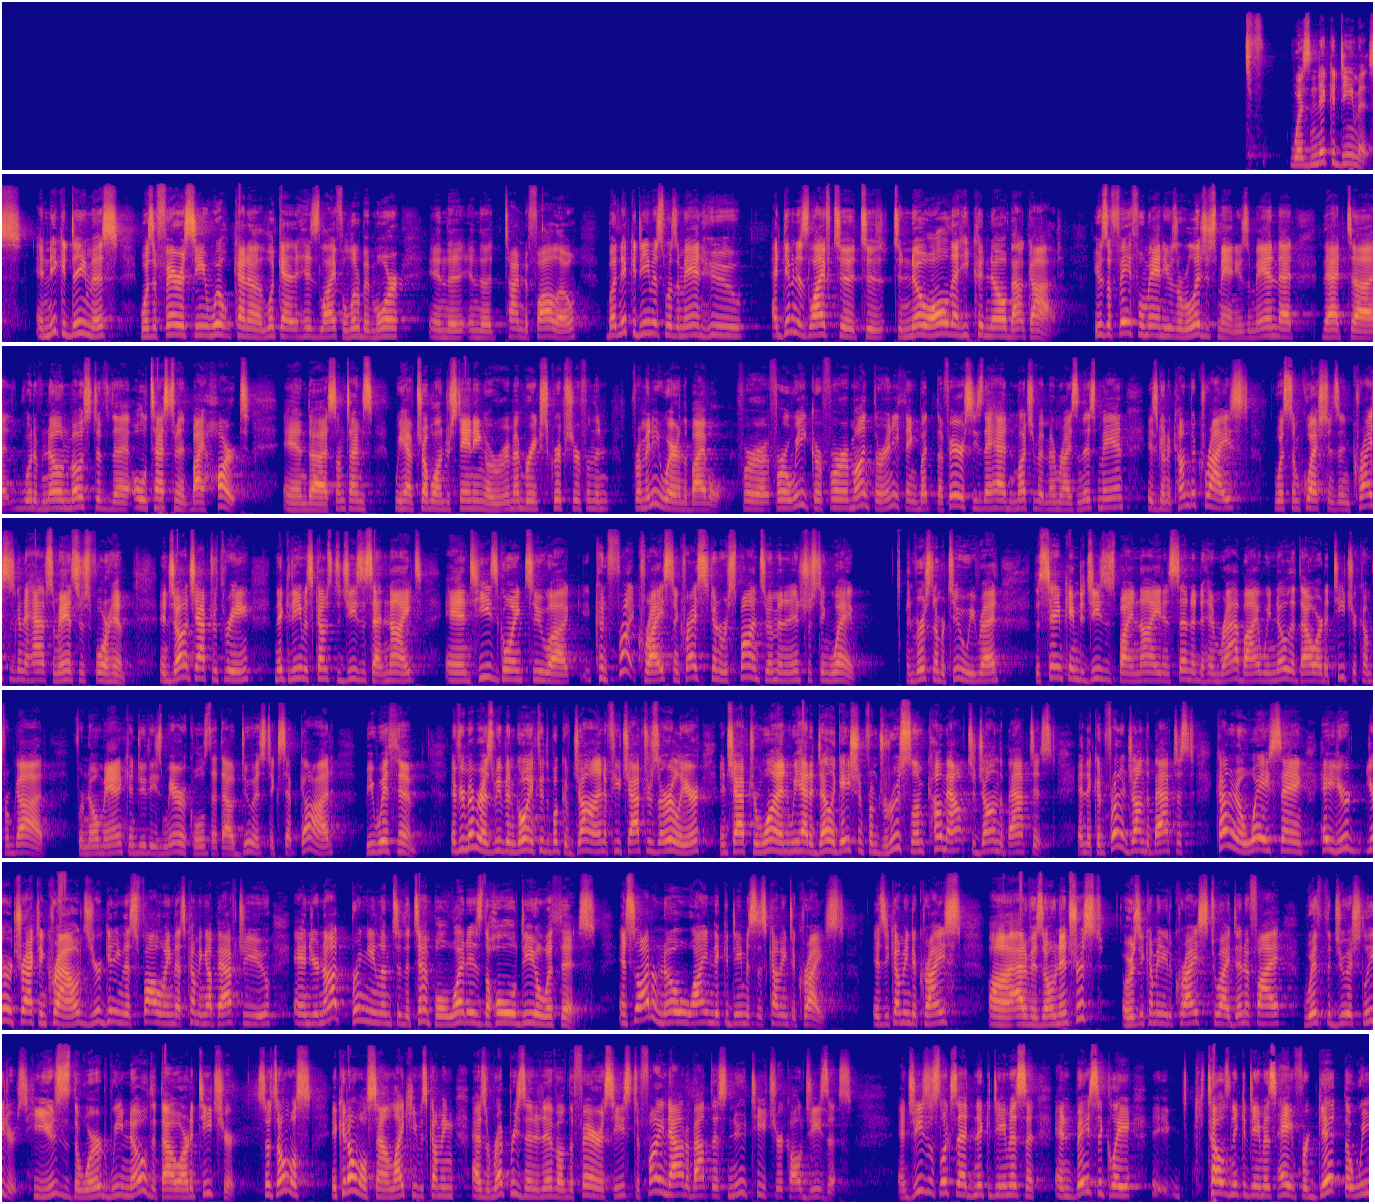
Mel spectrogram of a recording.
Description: The sermon discusses the biblical story of Nicodemus, a Pharisee who sought knowledge from Jesus. The speaker highlights the story of Moses lifting up a serpent as a symbol of sin and the need for salvation, comparing it to Jesus' crucifixion.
